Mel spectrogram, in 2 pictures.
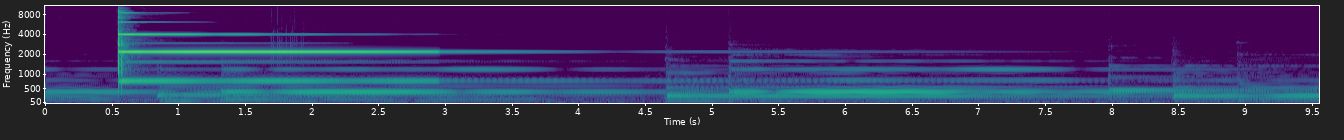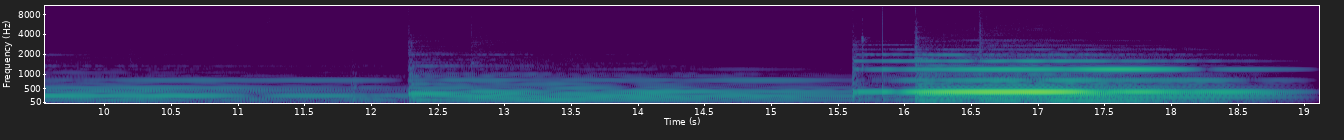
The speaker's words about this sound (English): Let's end this meditation today, again noticing the sound of the bell and listening to it until you can no longer hear it.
